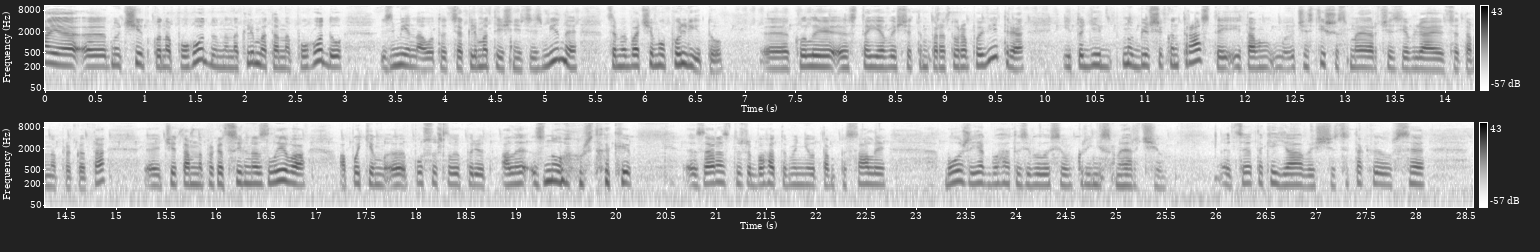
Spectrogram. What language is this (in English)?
Ukrainian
